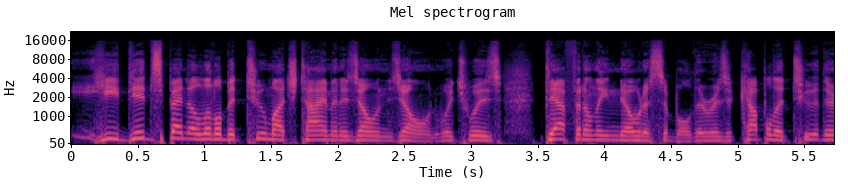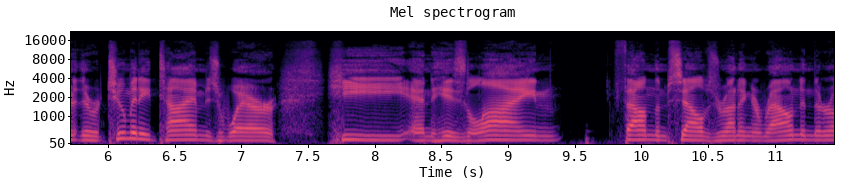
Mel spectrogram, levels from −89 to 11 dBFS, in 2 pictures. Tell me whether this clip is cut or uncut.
uncut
